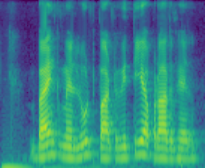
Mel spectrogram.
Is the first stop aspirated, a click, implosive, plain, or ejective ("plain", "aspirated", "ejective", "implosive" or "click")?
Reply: plain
